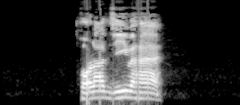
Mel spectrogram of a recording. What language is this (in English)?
Sansi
